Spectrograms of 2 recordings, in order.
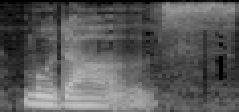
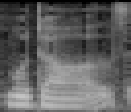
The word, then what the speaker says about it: modals: the pronunciation of m-o-d-a-l-s it's not modals i'm very sorry to say i have heard people speaking it as models today we've learned modals it's not the correct pronunciation it's modals okay please don't mind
